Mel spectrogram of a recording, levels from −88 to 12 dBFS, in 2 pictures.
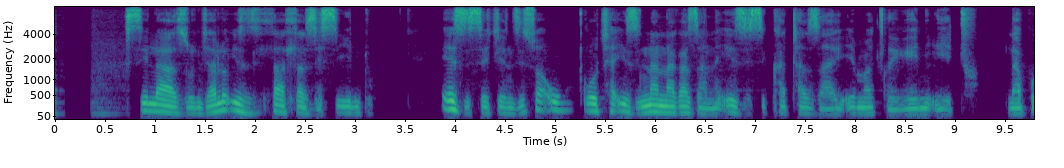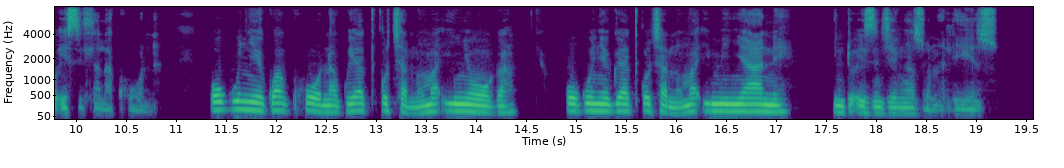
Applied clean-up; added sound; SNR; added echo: none; none; none; none.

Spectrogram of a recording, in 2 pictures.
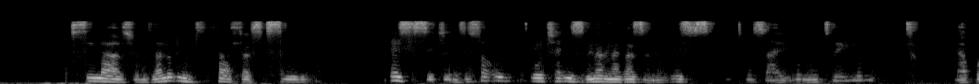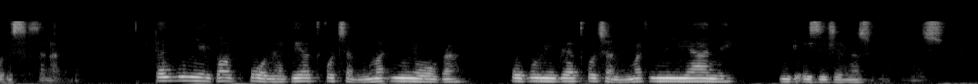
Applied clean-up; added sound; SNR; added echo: neural mask model DeepFilterNet 3.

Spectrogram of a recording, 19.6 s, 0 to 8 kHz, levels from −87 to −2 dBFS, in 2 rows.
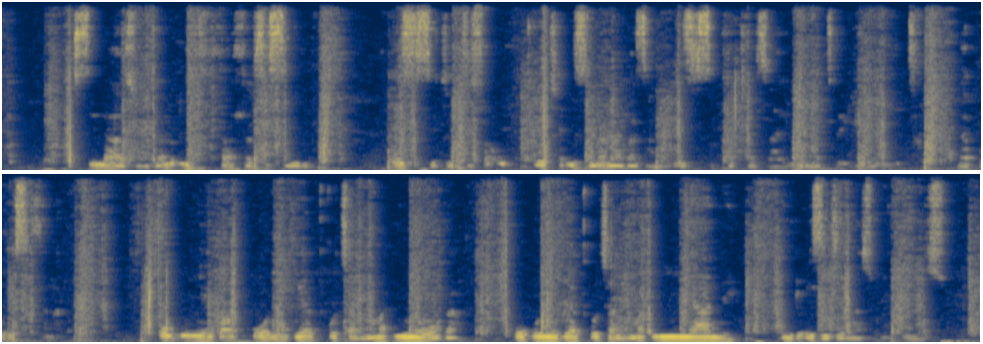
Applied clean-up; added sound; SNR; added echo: classical method WPE with log-MMSE.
